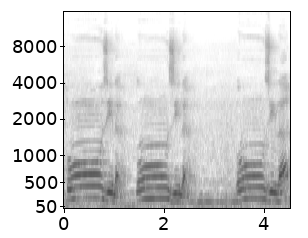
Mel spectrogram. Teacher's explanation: Nun sukun bertemu zain adalah bacaan ikhfa hakiki. Cara bacanya dengan cara samar sambil berdengung sebanyak tiga ketukan. atau tiga harakat atau satu setengah alif.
